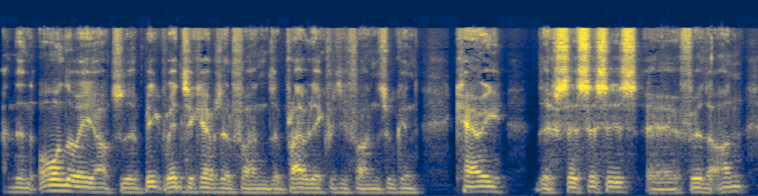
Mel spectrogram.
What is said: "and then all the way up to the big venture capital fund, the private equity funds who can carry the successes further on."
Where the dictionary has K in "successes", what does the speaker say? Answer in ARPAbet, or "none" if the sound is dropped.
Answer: none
